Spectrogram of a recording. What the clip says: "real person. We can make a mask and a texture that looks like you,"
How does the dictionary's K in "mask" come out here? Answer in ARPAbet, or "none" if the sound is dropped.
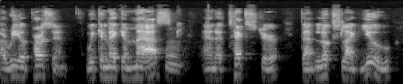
K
